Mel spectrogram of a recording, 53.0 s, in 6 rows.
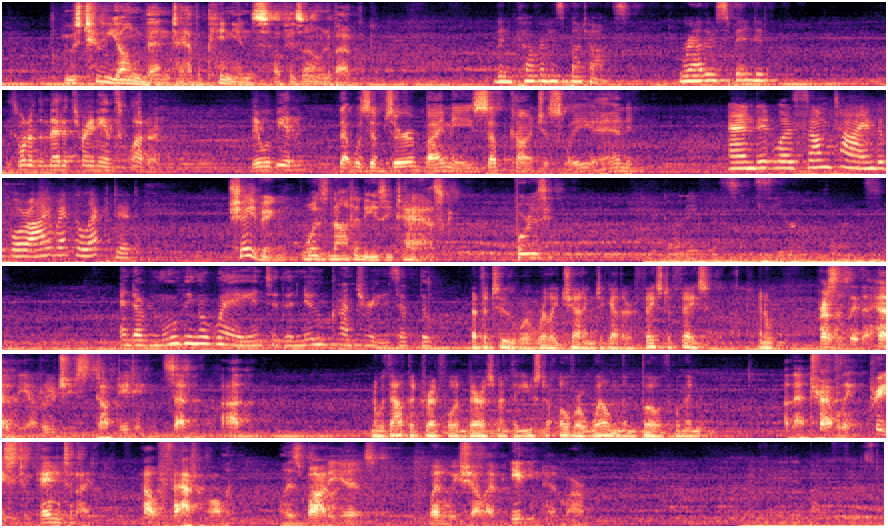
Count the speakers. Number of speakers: ten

